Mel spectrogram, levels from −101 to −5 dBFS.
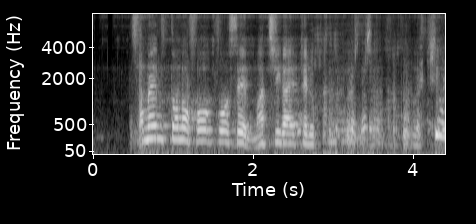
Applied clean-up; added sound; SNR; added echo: neural separator model SepFormer DNS4.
